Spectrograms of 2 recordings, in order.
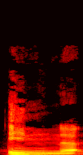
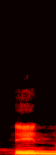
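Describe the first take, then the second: First: The opening glottal stop is pressed hard and forced. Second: The opening glottal stop is light and effortless. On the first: The speaker calls it wrong. "يتكلف الهمزة في قراءته ويضغط عليها أكثر من اللازم" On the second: The speaker calls it right. "يأتي بها سلسة سهلة"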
